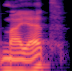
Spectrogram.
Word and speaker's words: Ma'at: arms and stuff yeah the way it's spelt it would make me say ma'at but mayat is another way of a lot of people say it okay i i'm torn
